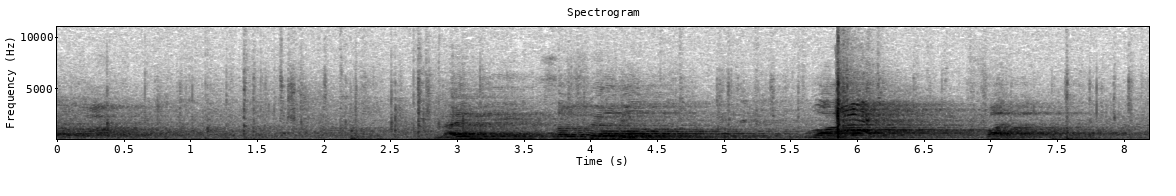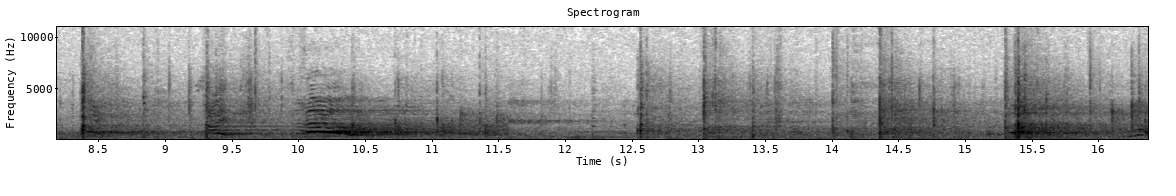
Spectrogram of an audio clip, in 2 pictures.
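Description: Badminton doubles rally: racket strikes on the shuttlecock as sharp, irregular clicks, with bursts of voices in an echoing hall.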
